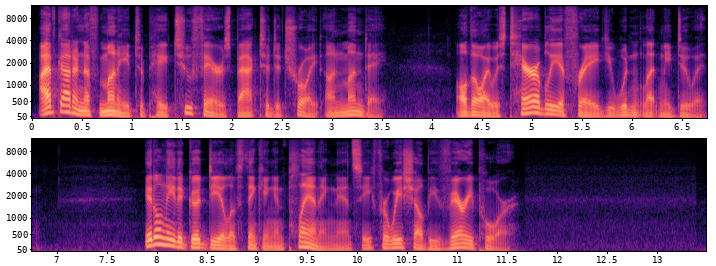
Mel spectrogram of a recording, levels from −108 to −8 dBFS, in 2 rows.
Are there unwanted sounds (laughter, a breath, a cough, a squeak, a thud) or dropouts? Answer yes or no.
no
